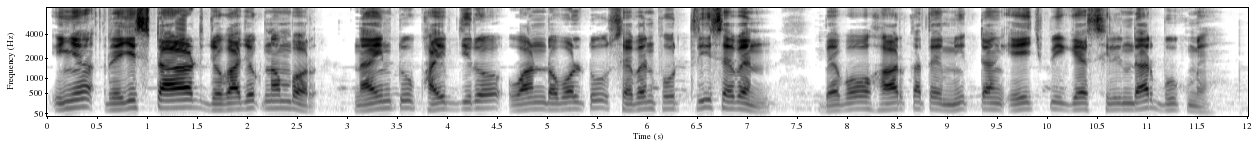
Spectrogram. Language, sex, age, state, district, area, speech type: Santali, male, 45-60, West Bengal, Purulia, rural, read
